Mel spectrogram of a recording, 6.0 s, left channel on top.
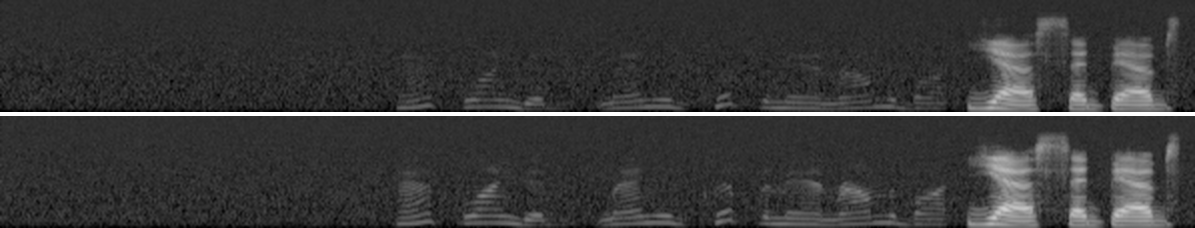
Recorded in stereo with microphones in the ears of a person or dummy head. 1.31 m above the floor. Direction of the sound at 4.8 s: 35° right (ahead or behind).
